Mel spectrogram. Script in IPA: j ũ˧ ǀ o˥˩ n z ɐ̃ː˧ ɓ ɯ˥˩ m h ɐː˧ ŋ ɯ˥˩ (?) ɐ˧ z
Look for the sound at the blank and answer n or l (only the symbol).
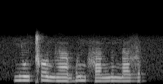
n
